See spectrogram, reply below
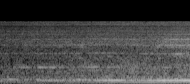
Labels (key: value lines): label: anthrophony, boat engine
recorder: SoundTrap 500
